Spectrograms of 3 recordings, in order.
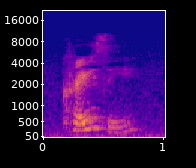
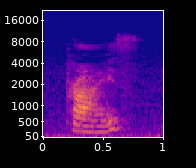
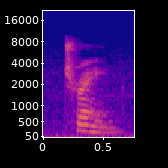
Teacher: want you to understand this R is a voice sound but after these three consonant sounds it begins voiceless and then becomes voiced as we go into the next vowel sound so we don't have our voice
